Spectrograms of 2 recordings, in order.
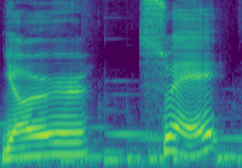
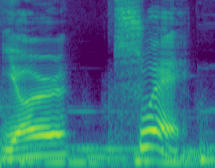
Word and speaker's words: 열쇠: So you have 열쇠, or you have 열쇠, 왜. Slightly different. So it seems that this diphthong, this vowel, can be pronounced as either itself, 왜, or as 왜.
